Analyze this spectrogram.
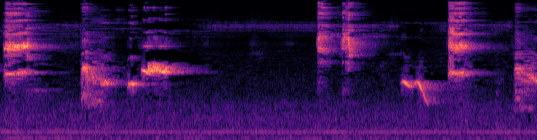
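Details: Champion Oriental magpie-robin singing vigorously, suitable as a tutor for other birds: loud bursts of sharp, buzzy notes and clear whistled slurs, some dropping in pitch, in short phrases separated by pauses of one to two seconds, with a faint steady hum behind.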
